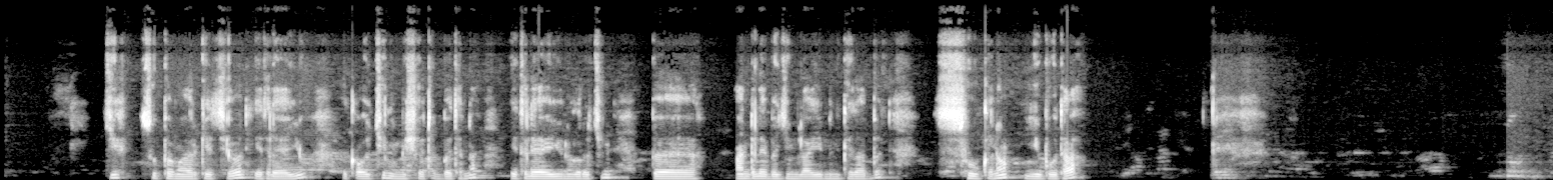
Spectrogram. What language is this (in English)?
Amharic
